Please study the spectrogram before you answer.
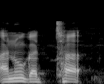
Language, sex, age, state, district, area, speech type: Sanskrit, male, 18-30, Karnataka, Bellary, rural, read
